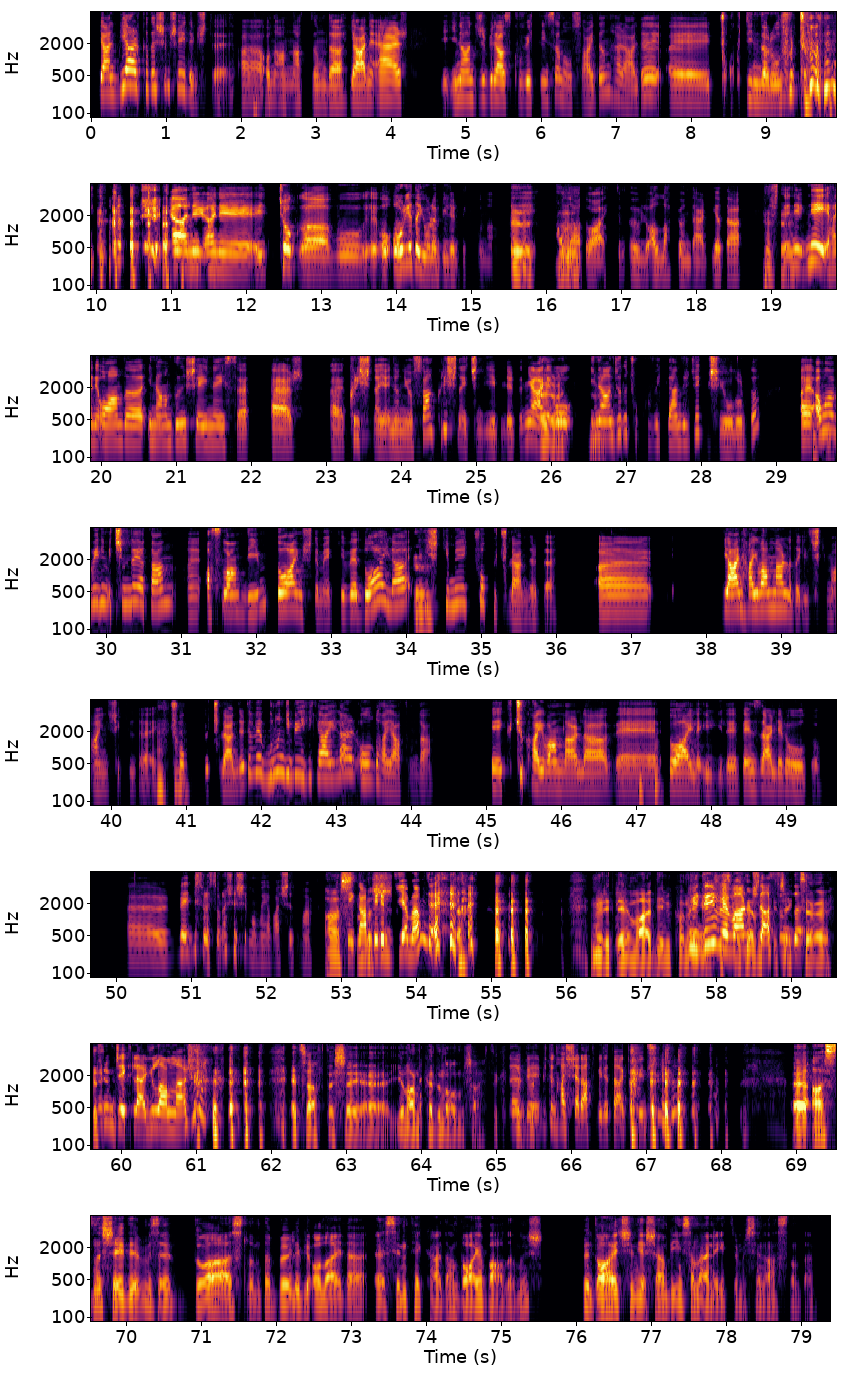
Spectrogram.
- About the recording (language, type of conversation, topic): Turkish, podcast, Doğayla ilgili en unutulmaz anını anlatır mısın?
- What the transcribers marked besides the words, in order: other background noise; chuckle; tapping; chuckle; unintelligible speech; chuckle; other noise; chuckle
